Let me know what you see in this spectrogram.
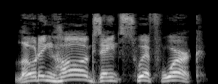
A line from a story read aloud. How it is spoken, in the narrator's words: Oates called out so all could hear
